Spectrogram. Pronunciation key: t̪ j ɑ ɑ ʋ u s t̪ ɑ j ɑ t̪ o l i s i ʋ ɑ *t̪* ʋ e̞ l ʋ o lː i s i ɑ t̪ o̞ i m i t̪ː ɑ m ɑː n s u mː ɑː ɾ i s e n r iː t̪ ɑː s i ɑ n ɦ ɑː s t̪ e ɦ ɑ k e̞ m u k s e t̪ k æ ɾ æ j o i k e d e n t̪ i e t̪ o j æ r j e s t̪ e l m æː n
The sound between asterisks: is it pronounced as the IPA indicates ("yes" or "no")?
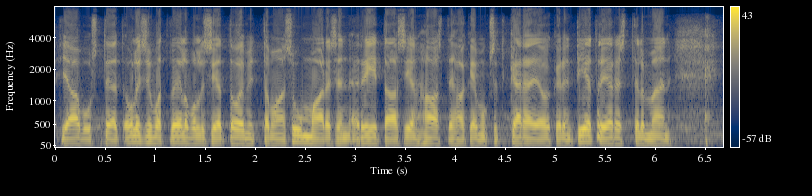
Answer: yes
